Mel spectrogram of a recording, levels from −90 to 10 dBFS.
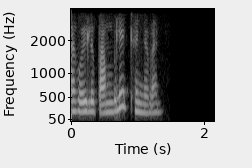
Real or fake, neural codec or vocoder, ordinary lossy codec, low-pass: real; none; AAC, 32 kbps; 3.6 kHz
